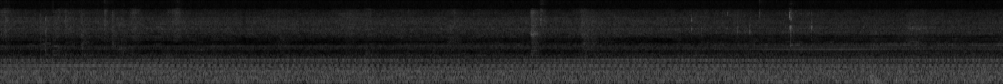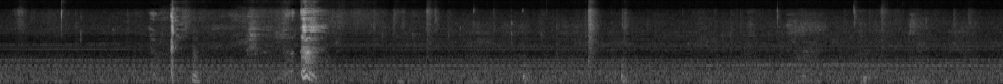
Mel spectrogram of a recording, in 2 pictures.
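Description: Inside an electric passenger train pulling away from a station: a steady running hum with several held motor tones, one of them rising slowly near the end as the train gathers speed. A few sharp metallic knocks come about two-thirds of the way in, the loudest of them near the middle of that stretch.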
